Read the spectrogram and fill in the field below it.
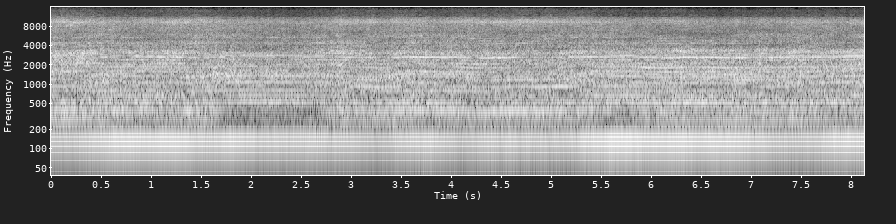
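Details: MTD Bolens BL125 two-stroke leaf blower after carburetor repair and adjustment for no-start and bogging: steady even drone at constant speed with a strong low buzz, no surging or bogging; runs healthy.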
